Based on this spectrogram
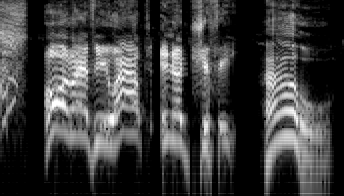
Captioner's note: sniffs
